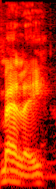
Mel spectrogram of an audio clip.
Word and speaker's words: Melly: Um, and also my form my form tutor um, Mrs. Melly, which rhymes with smelly.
